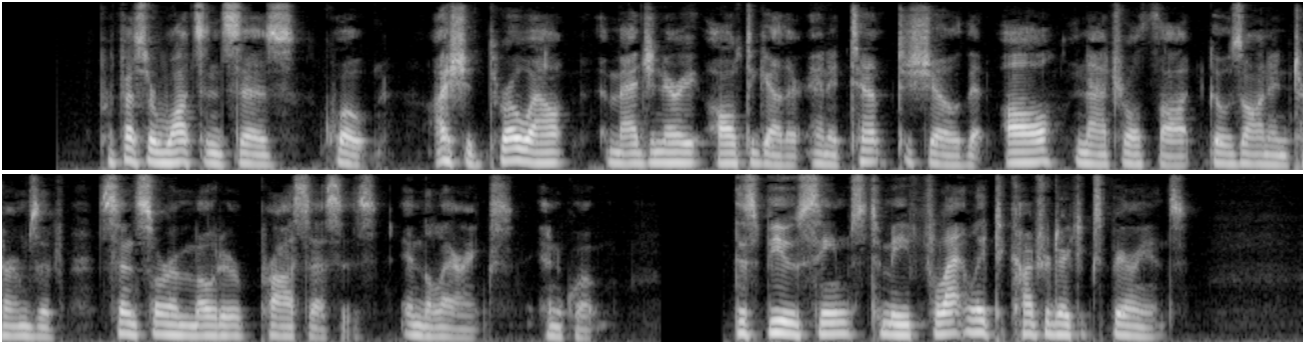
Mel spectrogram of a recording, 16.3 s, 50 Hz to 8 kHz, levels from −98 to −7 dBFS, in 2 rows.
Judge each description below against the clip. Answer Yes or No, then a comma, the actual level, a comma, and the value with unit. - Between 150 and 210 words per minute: No, slow, 135 wpm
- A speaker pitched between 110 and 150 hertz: Yes, low, 135 Hz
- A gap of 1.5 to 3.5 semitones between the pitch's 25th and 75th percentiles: Yes, average, 2.9 semitones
